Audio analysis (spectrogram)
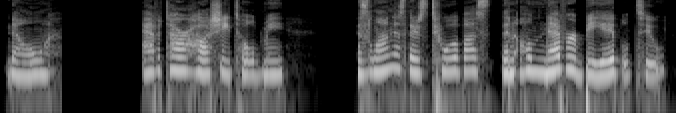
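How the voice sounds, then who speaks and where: A woman's voice: high-pitched, steady tone, measured pace, dry recording, clean studio sound, voice pushed up. Woman voicing an earnest, hurting teenage girl. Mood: sad, explaining. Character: teenage girl hero, earnest, hurt, holding back tears. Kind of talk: dramatic audiobook character reading.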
